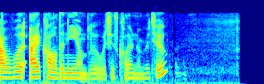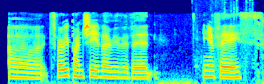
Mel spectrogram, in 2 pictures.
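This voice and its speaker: In a Swedish accent, a woman speaks at a moderate pace and medium pitch, her intonation fairly even, her loudness swinging widely, and her pauses long and frequent. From Sweden. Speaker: gaming YouTuber. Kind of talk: gameplay commentary. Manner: casual, self-correcting.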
